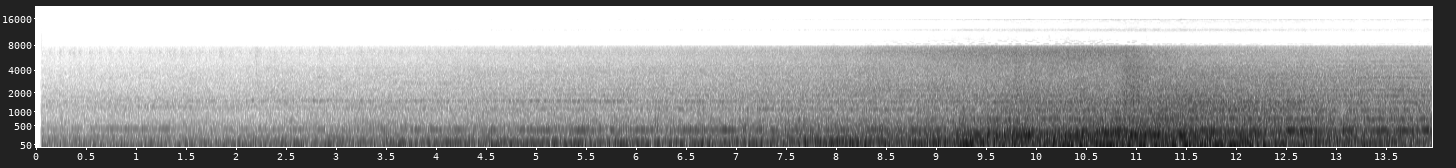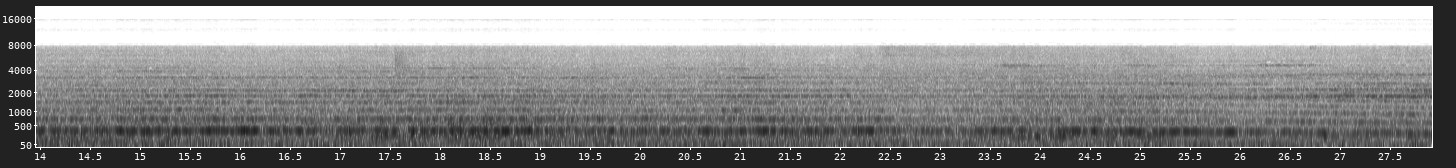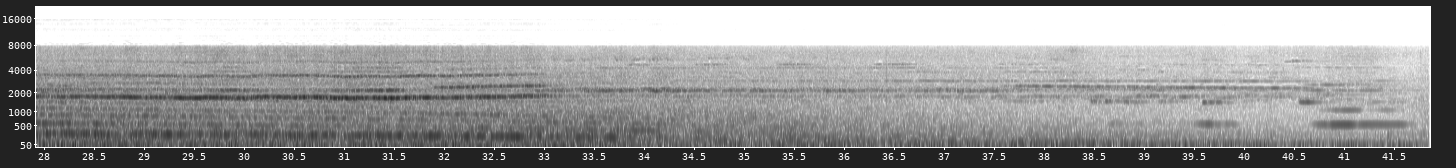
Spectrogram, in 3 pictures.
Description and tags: Incoming Train using brakes
Incoming Train With fade in and out at the beginning and end.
